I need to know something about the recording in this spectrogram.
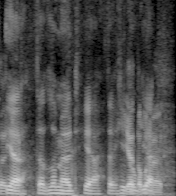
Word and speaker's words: lamed: How do you pronounce that, Jay? Yeah, the lamed, the Yeah, Hebrew, the lamed.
